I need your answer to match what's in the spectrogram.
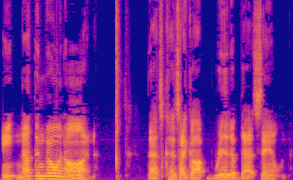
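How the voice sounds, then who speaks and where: There's a little hiss or hum as a man with a mid-range, fairly bright voice speaks slowly and animatedly into a mic through a soundboard. He's hosting a casual screen-recorded podcasting tutorial, explaining every step in a chatty, blunt manner.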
